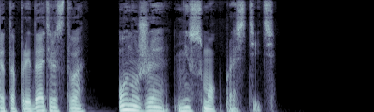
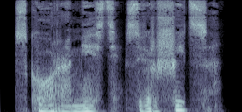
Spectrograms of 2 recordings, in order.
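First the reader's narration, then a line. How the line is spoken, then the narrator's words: Whisper. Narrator (Russian): шептала похоть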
